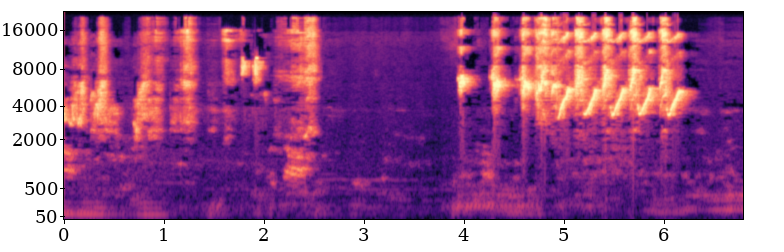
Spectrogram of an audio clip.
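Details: Plain-throated sunbird song used as master song for training caged birds: rapid high twittering bursts and thin sweeping trills, with a pause mid-way before a fast run of repeated high rising notes; low murmuring underneath.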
